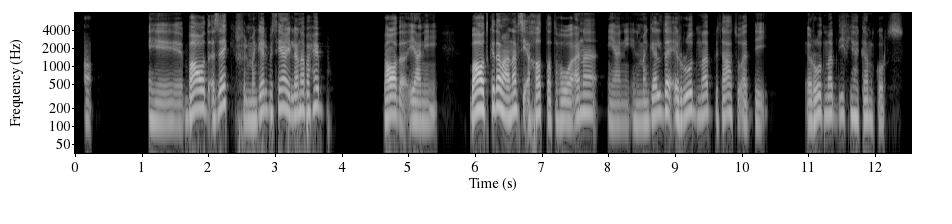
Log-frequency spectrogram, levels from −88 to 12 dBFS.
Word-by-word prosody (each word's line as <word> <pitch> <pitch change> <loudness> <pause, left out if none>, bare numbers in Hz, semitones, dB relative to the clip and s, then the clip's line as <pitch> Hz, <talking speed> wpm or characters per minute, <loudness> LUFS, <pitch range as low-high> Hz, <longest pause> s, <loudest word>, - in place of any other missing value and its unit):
آه. - - -7 0.9
آآ 125 -1 -4
باقعد 195 +9 +4
أذاكر 215 - 0
في - - -14
المجال 135 +8 -1
بتاعي 200 +3 +1
اللي 165 -1 +1
أنا 180 +2 +2
باحبه. 190 +2 -2 0.8
باقعد 155 0 +5
يعني 125 -2 -3 0.5
باقعد 195 +1 +9
كده 215 +1 +4
مع 175 -7 +6
نفسي 185 +3 +1
أخطط. 160 -5 -2
هو 130 0 -1
أنا 170 +4 -1 0.2
يعني 120 0 -9
المجال 130 +7 -3
ده 180 0 +2
الroad 150 +5 +1
map 160 +3 -2
بتاعته 150 +4 -4
قد 125 +3 -6
إيه؟ 120 - -7 0.6
الroad 145 +6 0
map 160 - -1
دي 160 0 -8
فيها 150 -1 -2
كام 140 0 -4
كورس؟ 65 - -10
150 Hz, 160 wpm, -22 LUFS, 130-175 Hz, 0.9 s, باقعد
